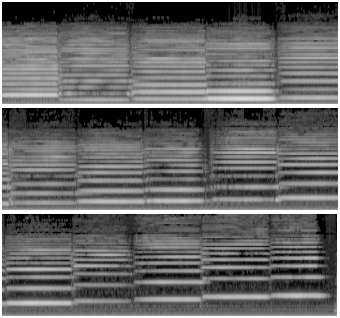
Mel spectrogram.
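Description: Solo violin playing a G major scale slowly in half notes, one bowed note held about a second and a quarter each, climbing step by step over two octaves.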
